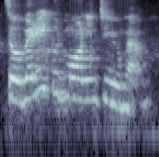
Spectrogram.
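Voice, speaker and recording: A fairly high-voiced Sri woman gives a polite, formal webinar introduction over a video call. Her voice rings in an echoey room, and faint noise hums behind her. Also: animated, normal speed. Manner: polite, formal, reads guest bios. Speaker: webinar moderator.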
